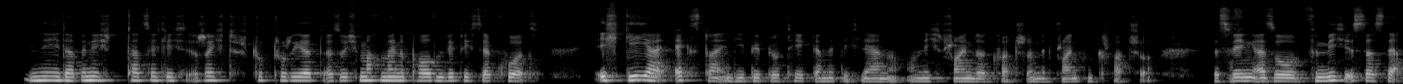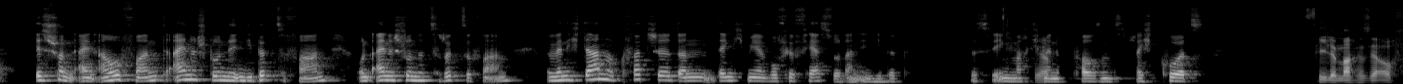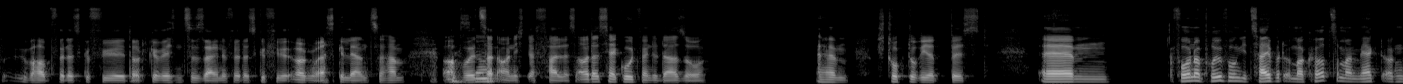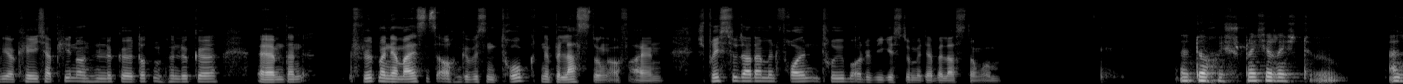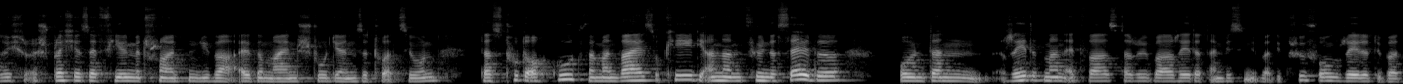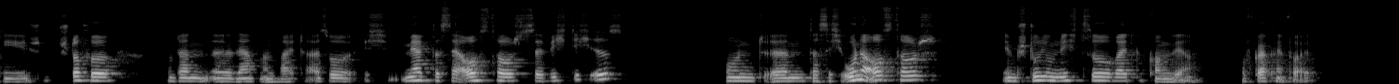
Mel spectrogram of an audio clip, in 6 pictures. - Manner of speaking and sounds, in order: chuckle
- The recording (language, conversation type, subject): German, podcast, Wie gehst du persönlich mit Prüfungsangst um?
